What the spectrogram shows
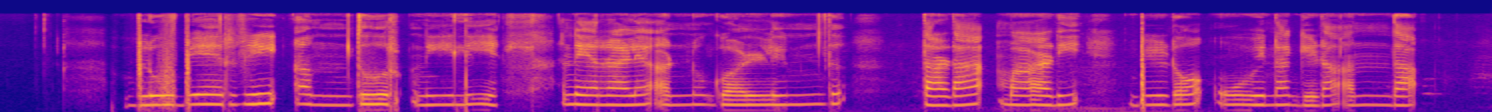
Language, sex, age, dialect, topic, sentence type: Kannada, female, 31-35, Northeastern, agriculture, statement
